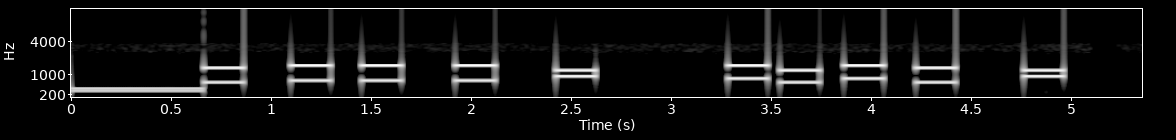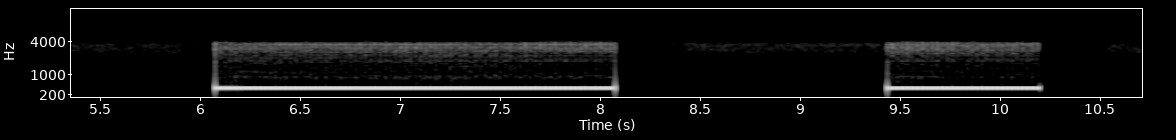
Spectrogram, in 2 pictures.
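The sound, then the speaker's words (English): A brief dial tone gives way to a quick series of touch-tone keypad beeps as a woman's phone number is dialed to call her, then two long ringback tones separated by a pause, all clear with no talking. “Let's see if we can't call her now and we'll talk to her first.”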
